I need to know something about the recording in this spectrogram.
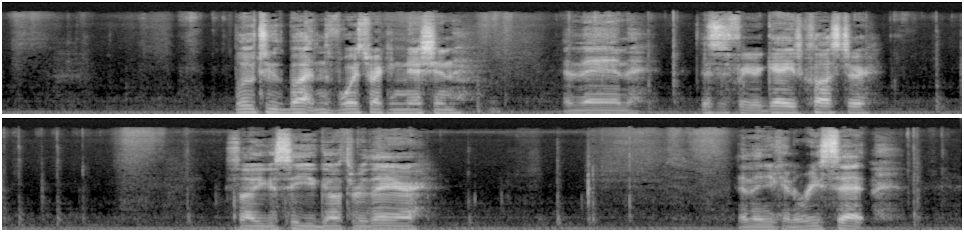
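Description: A finger presses buttons on a steering wheel with soft clicks.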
